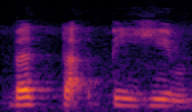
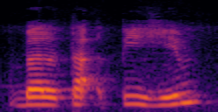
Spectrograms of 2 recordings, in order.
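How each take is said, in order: First: The L sound merges into the following T. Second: The L sound is clearly pronounced.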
